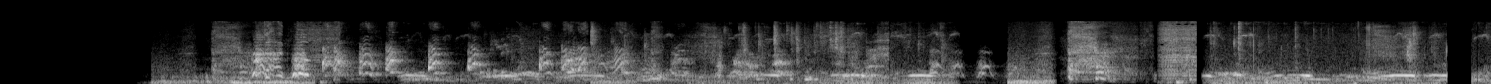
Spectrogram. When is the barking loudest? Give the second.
3 s.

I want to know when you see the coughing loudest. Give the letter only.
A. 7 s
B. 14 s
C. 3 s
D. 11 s
D.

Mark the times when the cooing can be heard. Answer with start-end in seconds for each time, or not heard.
4.0-9.6, 12.0-14.8.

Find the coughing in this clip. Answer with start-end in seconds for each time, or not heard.
1.5-3.4, 5.9-6.7, 10.1-12.0.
